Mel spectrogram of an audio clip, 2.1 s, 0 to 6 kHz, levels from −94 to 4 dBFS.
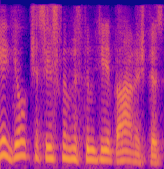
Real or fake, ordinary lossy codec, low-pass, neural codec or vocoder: fake; AAC, 24 kbps; 5.4 kHz; codec, 16 kHz, 0.5 kbps, FreqCodec, larger model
